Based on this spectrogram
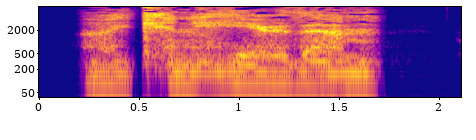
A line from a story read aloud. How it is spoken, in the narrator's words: Roxy growled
